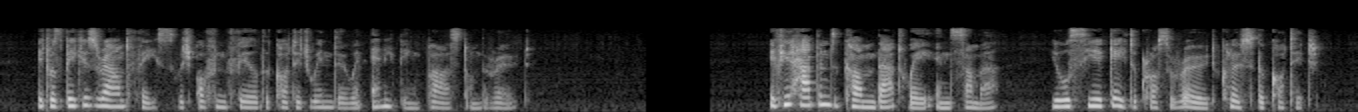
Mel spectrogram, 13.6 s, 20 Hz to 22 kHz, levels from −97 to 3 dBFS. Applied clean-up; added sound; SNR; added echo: none; none; none; none.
